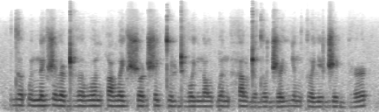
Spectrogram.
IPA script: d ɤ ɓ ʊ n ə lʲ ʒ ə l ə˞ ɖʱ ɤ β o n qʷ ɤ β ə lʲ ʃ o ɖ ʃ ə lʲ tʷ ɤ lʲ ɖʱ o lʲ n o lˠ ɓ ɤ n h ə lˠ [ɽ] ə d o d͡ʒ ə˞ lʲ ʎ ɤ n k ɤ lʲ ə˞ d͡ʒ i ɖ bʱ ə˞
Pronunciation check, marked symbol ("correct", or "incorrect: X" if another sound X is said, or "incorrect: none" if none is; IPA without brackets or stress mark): incorrect: ɖ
